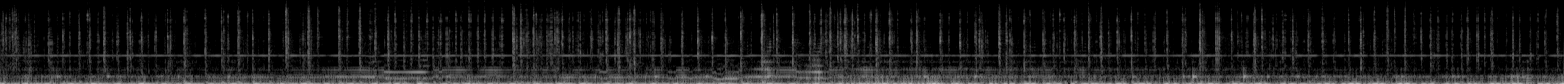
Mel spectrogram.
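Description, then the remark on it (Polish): Fast, steady typing on a laptop keyboard, dense clicking keystrokes continuing without pause for the whole stretch, with no voices. “Jej piszące po klawiaturze palce oraz patrzące w ekran oczy nie należały już do niej.”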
